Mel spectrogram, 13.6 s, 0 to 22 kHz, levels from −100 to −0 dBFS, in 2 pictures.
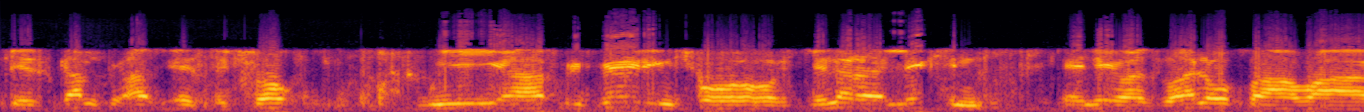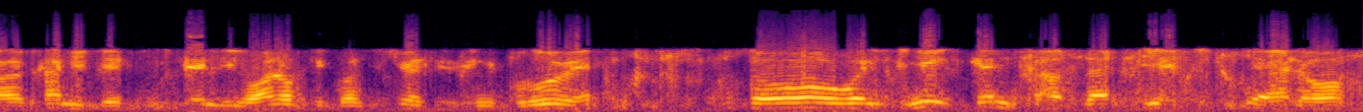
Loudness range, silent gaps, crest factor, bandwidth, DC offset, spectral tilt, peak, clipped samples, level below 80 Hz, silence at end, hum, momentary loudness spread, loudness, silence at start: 3 LU; none; 12 dB; 10.5 kHz; under 0.1%; -4 dB/octave; -4 dBFS; under 0.1%; -54 dBFS; 0 s; none; 11 LU; -16 LUFS; 0 s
